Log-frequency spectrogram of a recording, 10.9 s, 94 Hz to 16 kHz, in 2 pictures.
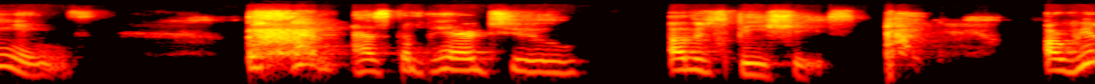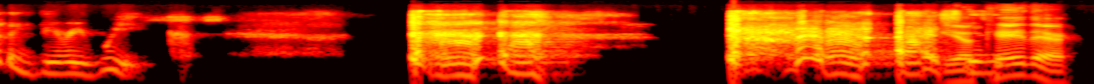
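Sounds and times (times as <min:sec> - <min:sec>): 
speech: 0:00.0 - 0:00.6, 0:01.2 - 0:04.6, 0:05.2 - 0:06.8, 0:07.6 - 0:08.5, 0:09.6 - 0:10.9
person with a seasonal cough coughing: 0:01.3 - 0:01.8, 0:07.6 - 0:08.6, 0:09.2 - 0:10.4.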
